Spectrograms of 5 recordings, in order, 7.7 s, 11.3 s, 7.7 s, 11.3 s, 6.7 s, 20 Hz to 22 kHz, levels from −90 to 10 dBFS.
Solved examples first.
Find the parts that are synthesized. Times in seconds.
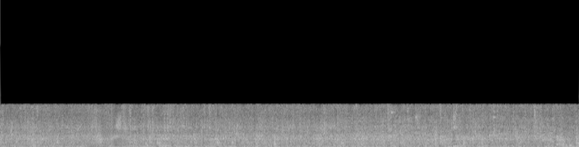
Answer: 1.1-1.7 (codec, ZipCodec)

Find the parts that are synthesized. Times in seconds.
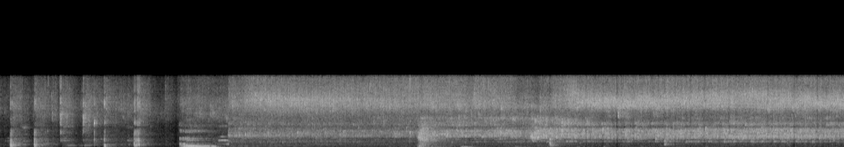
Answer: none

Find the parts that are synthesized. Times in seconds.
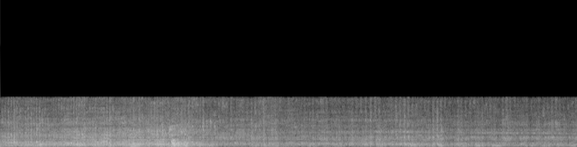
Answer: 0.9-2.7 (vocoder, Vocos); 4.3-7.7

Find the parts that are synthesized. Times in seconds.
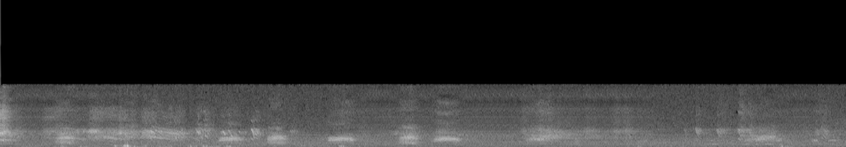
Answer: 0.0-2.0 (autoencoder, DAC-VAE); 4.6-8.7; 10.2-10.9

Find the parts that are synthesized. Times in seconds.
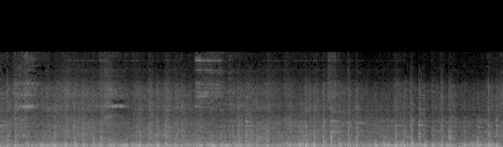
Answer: 0.8-2.4 (autoencoder, DAC-VAE); 3.5-5.4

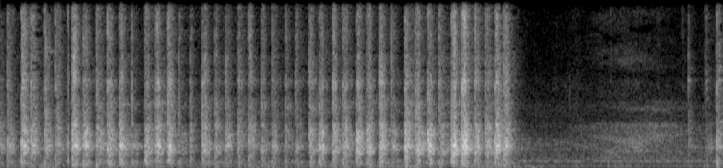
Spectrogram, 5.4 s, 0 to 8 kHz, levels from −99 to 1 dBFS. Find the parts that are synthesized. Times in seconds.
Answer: 0.5-3.7 (codec, SNAC)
